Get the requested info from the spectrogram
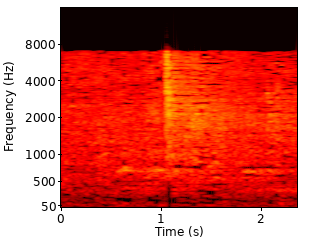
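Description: Ice hockey play on a rink: one sharp crack of stick or puck about halfway through, followed by a brief scraping hiss, over rink background noise and faint voices.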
